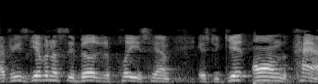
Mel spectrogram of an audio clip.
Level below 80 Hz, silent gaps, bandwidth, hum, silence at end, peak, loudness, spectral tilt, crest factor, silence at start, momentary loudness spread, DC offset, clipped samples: -50 dBFS; none; 5.8 kHz; none; 0 s; 0 dBFS; -18 LUFS; -10.5 dB/octave; 18 dB; 0 s; 12 LU; under 0.1%; under 0.1%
